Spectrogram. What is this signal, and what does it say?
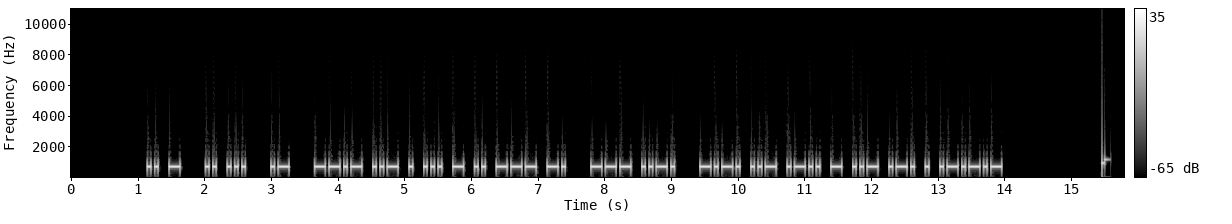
Morse code, heard as a keyed tone, about 22 wpm, 700 Hz. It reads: IT IS A QUESTION OF CULTURE.
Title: Sentences from Top 1000 Words - Review Part 6 - 22wpm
